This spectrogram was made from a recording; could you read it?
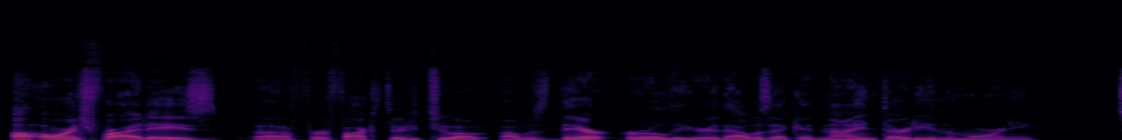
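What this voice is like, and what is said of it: Strained worn-out voice with cough. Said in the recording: “that's why I think my voice is like this ... the cough”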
